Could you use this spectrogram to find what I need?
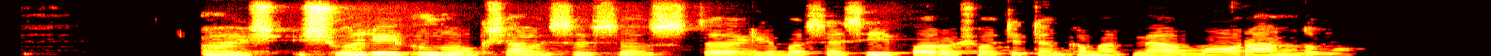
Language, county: Lithuanian, Kaunas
